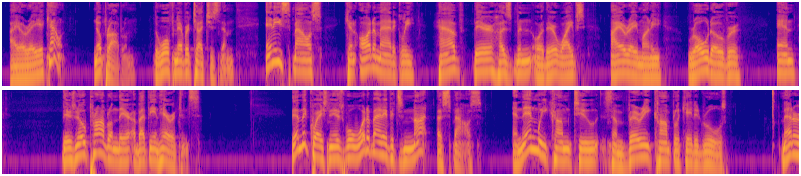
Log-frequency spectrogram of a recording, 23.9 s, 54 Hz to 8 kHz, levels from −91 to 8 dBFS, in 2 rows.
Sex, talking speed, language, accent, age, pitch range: male, 135 wpm, English, American, 50-69, 110-135 Hz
